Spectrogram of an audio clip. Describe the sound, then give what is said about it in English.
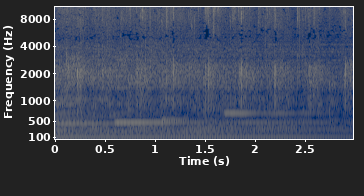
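A church audience applauds together as a clap offering to God during a worship service, in a dense, steady wash of clapping, with sustained keyboard or organ chords underneath, tapering slightly toward the end. “Let's appreciate our God with a clap offering.”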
